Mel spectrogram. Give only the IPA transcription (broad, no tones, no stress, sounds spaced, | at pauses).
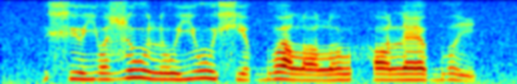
xʲ u j ʊ z u l u j u xʲ e ɡʷ e lˠ ʊ lˠ u h ɔ l ɛ ɡʷ i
